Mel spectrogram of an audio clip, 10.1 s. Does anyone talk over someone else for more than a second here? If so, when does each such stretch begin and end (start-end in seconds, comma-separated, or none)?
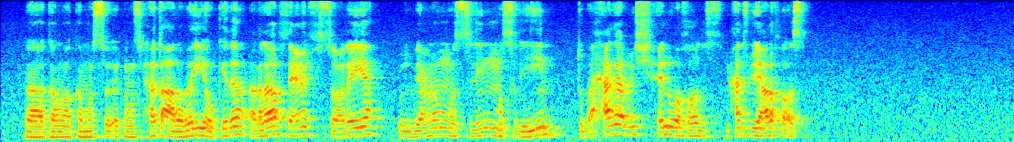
none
